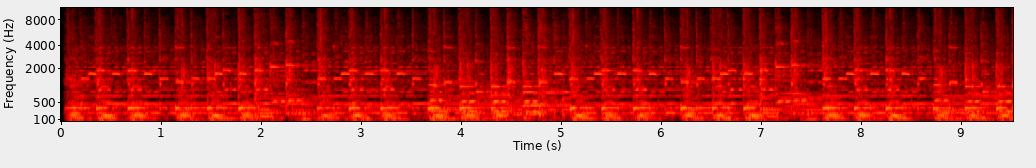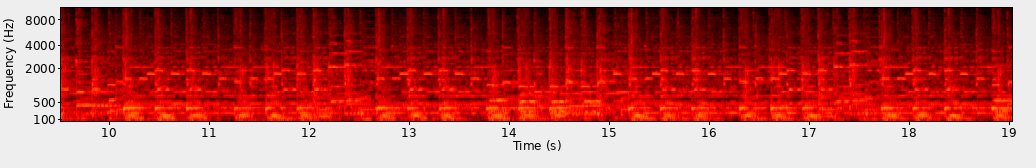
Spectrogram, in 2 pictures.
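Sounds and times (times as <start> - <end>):
belly dance music ringtone: 0.1 - 19.0.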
